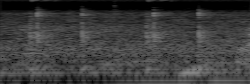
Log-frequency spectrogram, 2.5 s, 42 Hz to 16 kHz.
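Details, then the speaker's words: Philco TCM-2044 TV before repair: sharp ticks from the speaker about every half second over low hum as the standby LED blinks and the set cycles on and off; power cycling caused by an open resistor. "ela fica piscando o stai dela fica piscando liga e desliga liga e desliga e fazendo um barulho aqui no no no no altofalante"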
